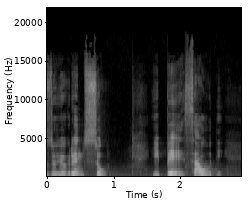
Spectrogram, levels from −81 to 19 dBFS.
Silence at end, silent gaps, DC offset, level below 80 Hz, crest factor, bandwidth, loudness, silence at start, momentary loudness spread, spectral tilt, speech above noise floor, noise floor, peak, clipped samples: 0.3 s; none; under 0.1%; -58 dBFS; 22 dB; 18.5 kHz; -21 LUFS; 0 s; 14 LU; -1 dB/octave; 26 dB; -48 dBFS; -2 dBFS; under 0.1%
